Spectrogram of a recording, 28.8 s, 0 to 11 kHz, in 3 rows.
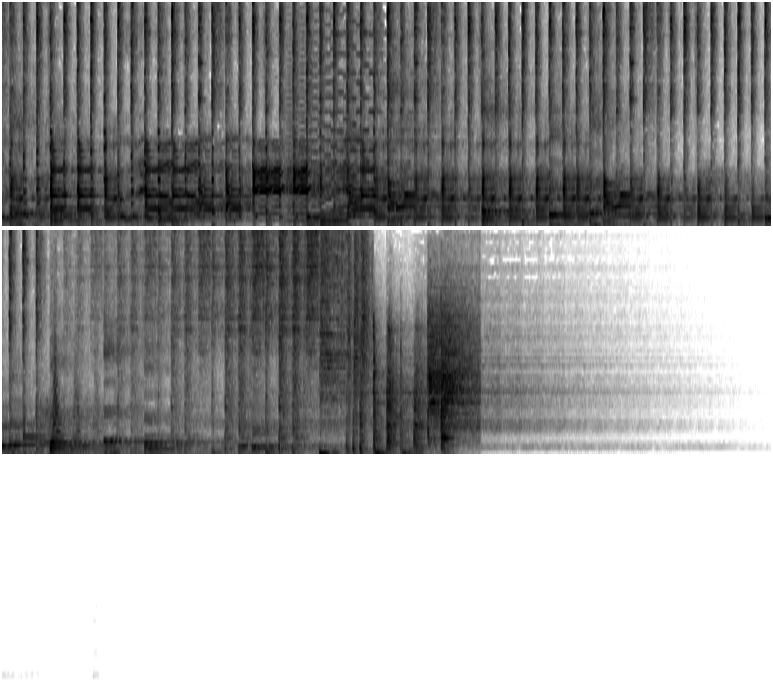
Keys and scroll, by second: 11.1 ctrl+space.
